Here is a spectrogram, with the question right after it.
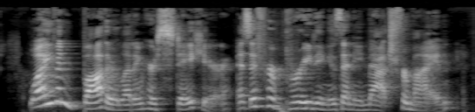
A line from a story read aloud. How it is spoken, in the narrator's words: Draco scoffed at his friends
